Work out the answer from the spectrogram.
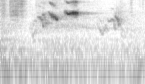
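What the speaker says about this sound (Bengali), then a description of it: "হ্যাঁ, পাখিটা বসে আছে" A bird sitting at its clay nesting pot gives a short, close chirping call of a couple of quick notes, heard alone against a quiet background.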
